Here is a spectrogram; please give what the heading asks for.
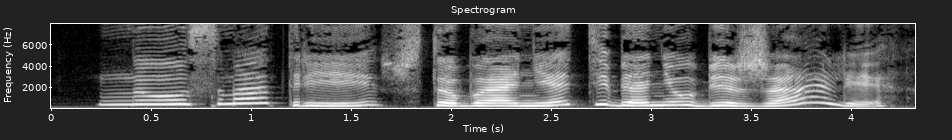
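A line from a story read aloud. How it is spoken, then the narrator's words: Laughing at own joke. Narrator (Russian): Засмеялась она своей собственной шутке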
